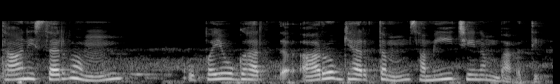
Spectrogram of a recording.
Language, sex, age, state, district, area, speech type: Sanskrit, female, 45-60, Tamil Nadu, Coimbatore, urban, spontaneous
